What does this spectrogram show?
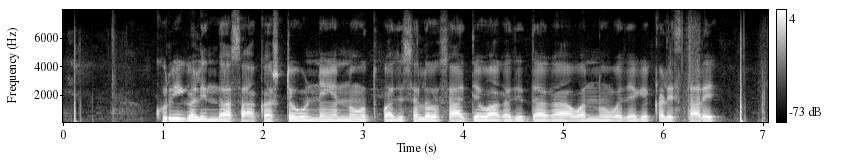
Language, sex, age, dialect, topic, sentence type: Kannada, male, 18-24, Mysore Kannada, agriculture, statement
